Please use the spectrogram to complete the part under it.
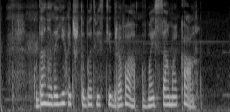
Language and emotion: Russian, neutral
